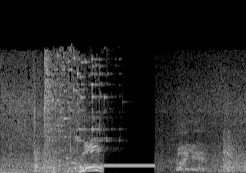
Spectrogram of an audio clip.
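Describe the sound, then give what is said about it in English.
A loud, sudden crash sound effect of a head smashing very hard into a street sign, with a clattering, shattering edge, followed by a vocal groan, then a steady electronic beep over silence and more voice afterward. “And now Kanye West smashes his head into a street sign really, really hard.”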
